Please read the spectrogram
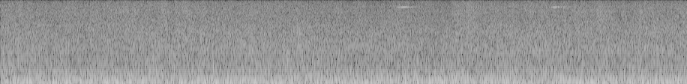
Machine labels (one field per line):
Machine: slide rail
